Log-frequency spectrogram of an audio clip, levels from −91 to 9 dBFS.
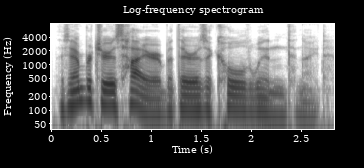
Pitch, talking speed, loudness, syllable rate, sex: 100 Hz, 255 wpm, -18 LUFS, 7.0 syllables/s, male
